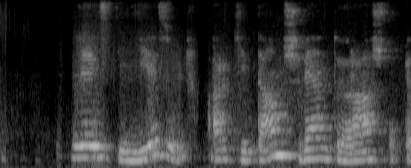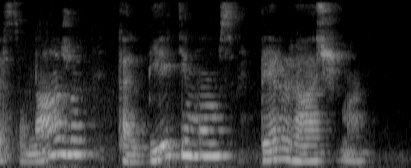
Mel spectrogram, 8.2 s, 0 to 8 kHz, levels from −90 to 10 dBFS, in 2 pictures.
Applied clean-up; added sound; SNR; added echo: neural separator model SepFormer DNS4.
